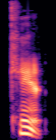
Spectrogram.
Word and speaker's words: can't: In American English, we call that a held T. Instead of pronouncing the T, your tongue just comes to a stop against the hard part of the roof of your mouth just behind the upper front teeth.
